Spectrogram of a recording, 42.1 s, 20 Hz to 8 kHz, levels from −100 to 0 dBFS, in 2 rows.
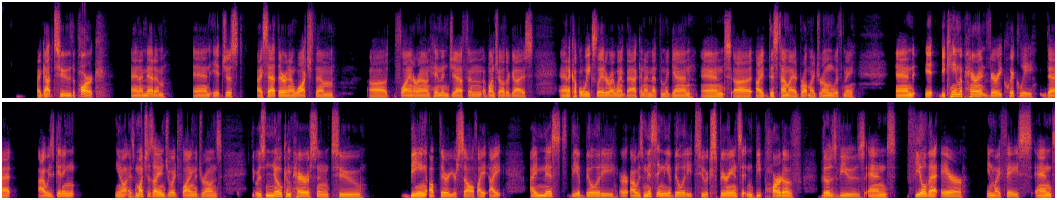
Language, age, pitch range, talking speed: English, 20-39, 110-130 Hz, 160 wpm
